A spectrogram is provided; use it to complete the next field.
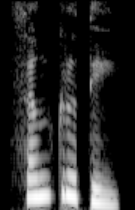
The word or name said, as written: ಸಂಕೃತಿ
